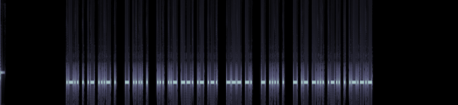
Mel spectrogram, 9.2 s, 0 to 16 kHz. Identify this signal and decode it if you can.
Morse code, heard as a keyed tone, about 44 wpm, 700 Hz. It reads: LEAVE THE SUGAR ON THE TABLE.
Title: Sentences from Top 1200 Words 45wpm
